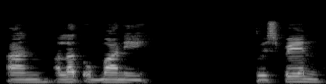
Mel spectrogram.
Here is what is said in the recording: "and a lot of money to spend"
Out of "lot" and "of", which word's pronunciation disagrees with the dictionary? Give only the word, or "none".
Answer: of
